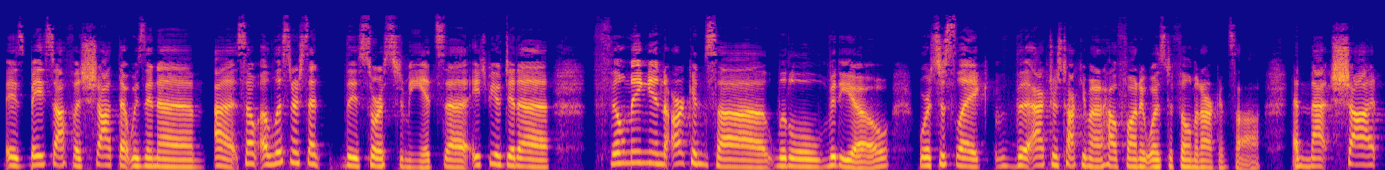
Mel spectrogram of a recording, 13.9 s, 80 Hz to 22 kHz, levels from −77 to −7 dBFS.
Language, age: English, 30-49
